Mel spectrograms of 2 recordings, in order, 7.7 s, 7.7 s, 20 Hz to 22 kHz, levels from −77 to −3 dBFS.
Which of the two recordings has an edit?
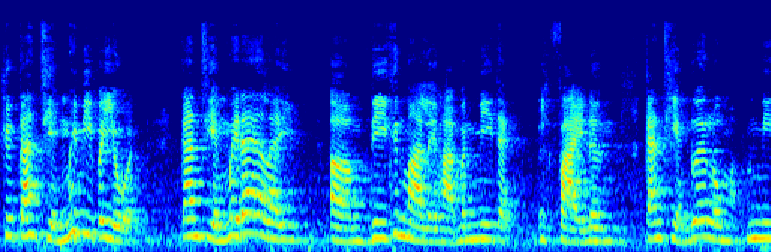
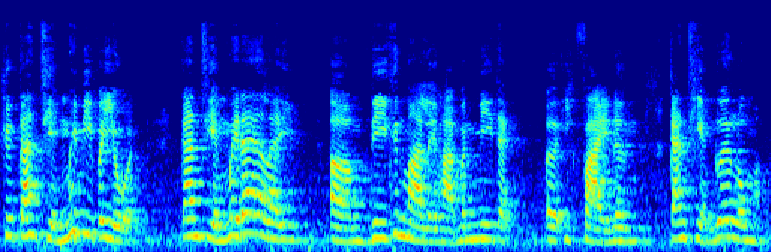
first; 1 cut; at 5.4 s

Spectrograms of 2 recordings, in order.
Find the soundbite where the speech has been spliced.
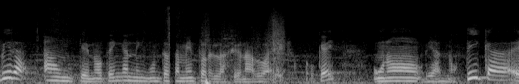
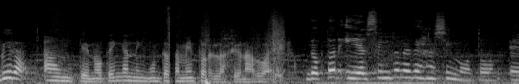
first; 2 cuts; at 3.0 s, 4.2 s

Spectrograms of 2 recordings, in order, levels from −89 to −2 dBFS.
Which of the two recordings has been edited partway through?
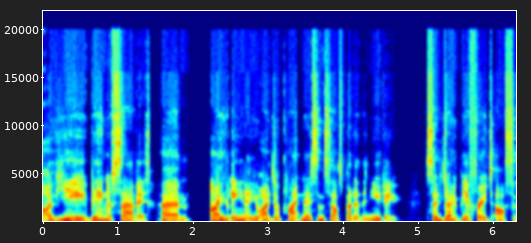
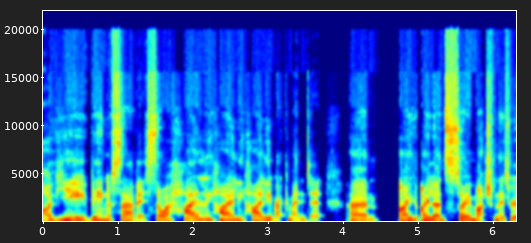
first; 2 cuts; at 1.4 s, 2.5 s

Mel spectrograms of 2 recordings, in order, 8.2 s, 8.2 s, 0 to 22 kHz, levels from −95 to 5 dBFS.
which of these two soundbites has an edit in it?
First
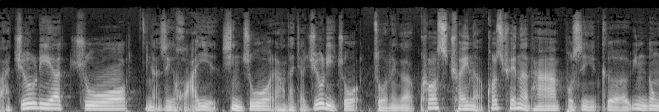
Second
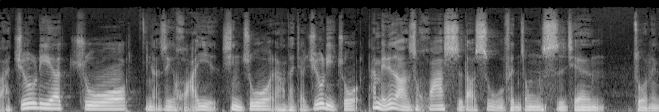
first; 1 cut; at 4.5 s

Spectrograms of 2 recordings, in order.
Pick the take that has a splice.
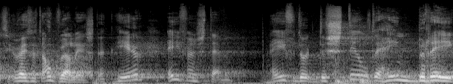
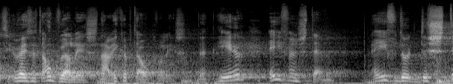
first; 1 cut; at 0.9 s

